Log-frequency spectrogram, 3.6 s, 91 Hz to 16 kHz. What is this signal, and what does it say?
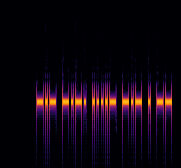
Morse code, heard as a keyed tone, about 33 wpm, 700 Hz. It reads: KC4KEM
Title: Speed Racing - USA 2x3 Call Signs 28wpm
